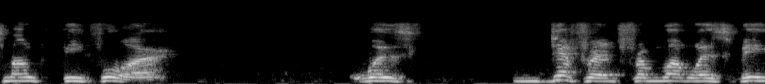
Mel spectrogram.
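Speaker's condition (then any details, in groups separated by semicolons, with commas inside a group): Parkinson's disease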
